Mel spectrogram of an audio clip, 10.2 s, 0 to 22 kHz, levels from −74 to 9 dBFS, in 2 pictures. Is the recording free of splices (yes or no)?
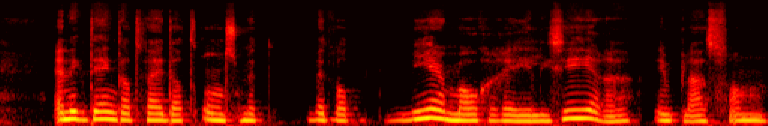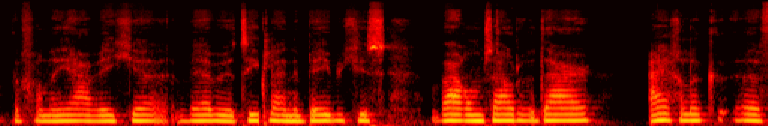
no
